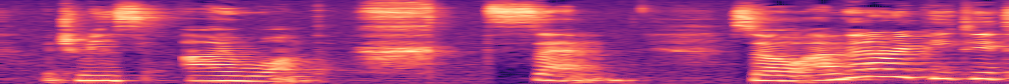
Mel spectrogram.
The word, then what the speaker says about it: chcem: So the ts is more like imitation of some kind of insect, right? So maybe a cicada.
